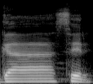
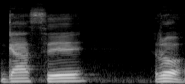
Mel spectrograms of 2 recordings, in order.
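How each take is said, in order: First: The word is said smoothly as one unit. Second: The word is broken with a gap before the end. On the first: The speaker calls it right. "উচ্চারণ করতে হবে গাছের একসাথে" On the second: The speaker calls it wrong. "এবার করে উচ্চারণ হয় না"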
